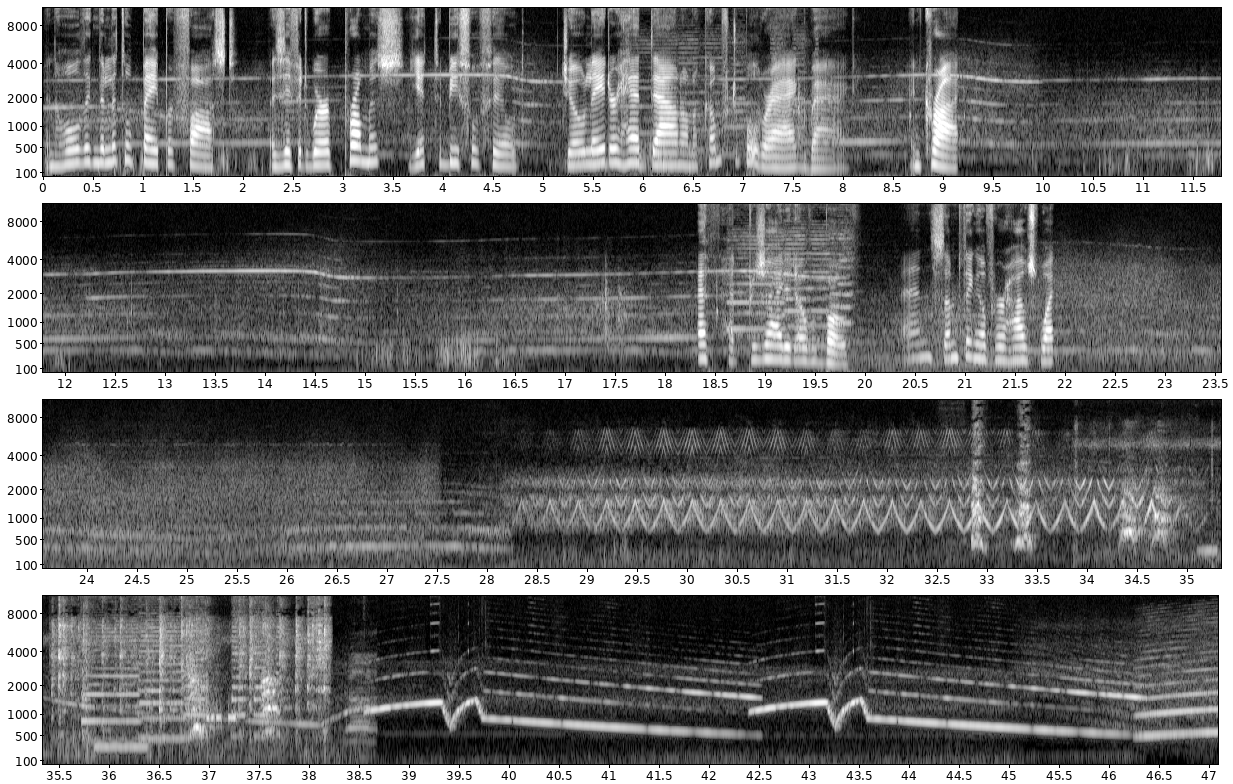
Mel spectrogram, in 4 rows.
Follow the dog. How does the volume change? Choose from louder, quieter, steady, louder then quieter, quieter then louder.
quieter then louder.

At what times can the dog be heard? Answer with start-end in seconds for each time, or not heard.
32.5-38.2.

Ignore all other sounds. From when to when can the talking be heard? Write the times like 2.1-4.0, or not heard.
0.0-9.2, 18.3-21.9.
